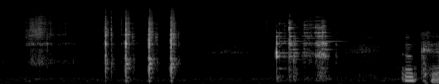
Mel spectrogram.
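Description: Metal utensils clink against a pan.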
